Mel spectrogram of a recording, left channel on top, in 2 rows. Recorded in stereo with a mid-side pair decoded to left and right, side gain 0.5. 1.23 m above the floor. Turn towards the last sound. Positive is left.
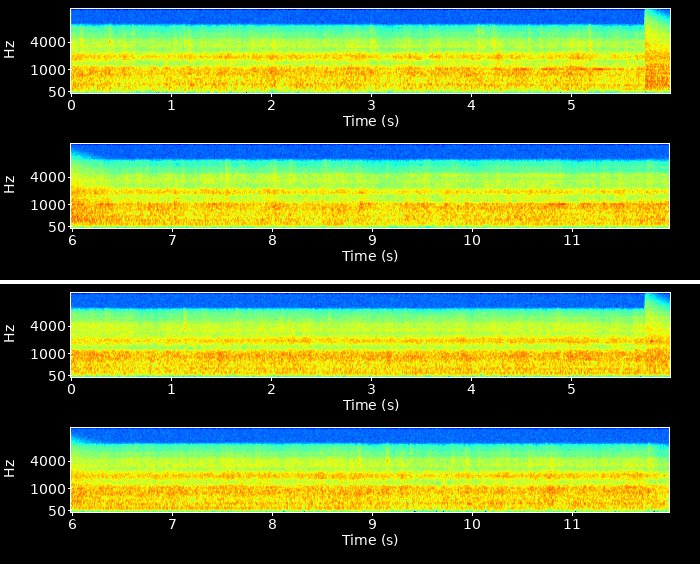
turn(degrees=40)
